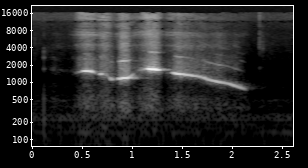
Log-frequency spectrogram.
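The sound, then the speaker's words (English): A person whistles a short, clear tune of several quick notes, ending in a long downward glide, fairly loud with no talking; the whistled tune is an insult about one's mother. “You hear that whistle, it's nothing good.”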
